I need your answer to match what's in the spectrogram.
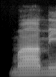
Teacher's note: মিমটা হলো বাহিরের ঠোঁটের শুকনো শুকনা জায়গা থেকে, মানে বাটা হলো ভিতরের সাইড থেকে ঠোঁটের, আর মিমটা হলো বাহিরের সাইড থেকে শুকনা জায়গাটা।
